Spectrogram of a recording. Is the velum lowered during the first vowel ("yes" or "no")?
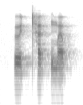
no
